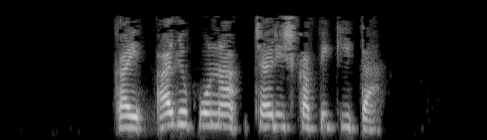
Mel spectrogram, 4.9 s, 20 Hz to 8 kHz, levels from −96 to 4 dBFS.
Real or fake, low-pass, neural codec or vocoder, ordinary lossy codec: real; 7.2 kHz; none; MP3, 24 kbps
